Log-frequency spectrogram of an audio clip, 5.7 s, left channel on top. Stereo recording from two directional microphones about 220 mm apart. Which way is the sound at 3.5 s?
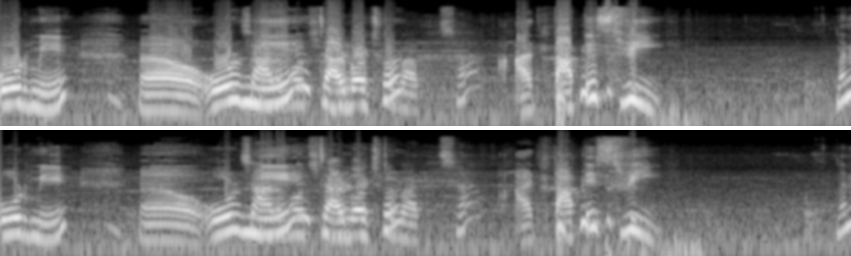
30° left (ahead or behind).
